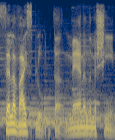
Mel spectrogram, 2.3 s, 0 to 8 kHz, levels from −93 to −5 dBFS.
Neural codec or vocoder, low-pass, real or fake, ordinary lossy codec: none; 7.2 kHz; real; Opus, 32 kbps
